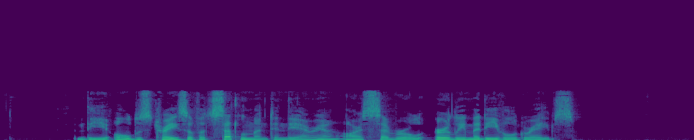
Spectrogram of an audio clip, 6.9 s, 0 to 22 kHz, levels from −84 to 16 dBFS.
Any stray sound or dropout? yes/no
no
